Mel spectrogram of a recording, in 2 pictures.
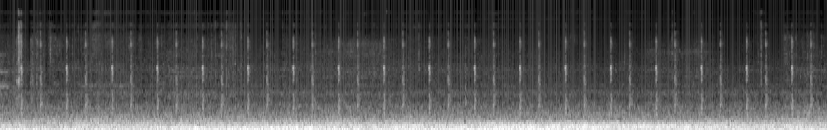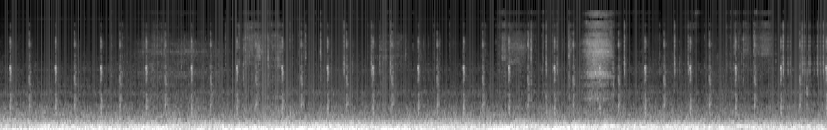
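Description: A snow-clearing vehicle works along a snowy rural road, producing a steady low engine rumble that holds for the whole stretch, slightly louder toward the middle.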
